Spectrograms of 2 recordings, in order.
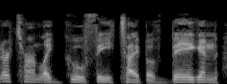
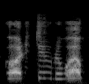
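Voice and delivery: barking drill sergeant, pitched way up; faster than usual. Retold or imitated. Drill sergeant ordering the recruit to hand over the rifle, barking high. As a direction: bark the order like a drill instructor. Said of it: "And he says to D'Onofrio".

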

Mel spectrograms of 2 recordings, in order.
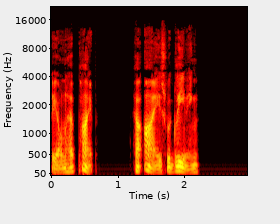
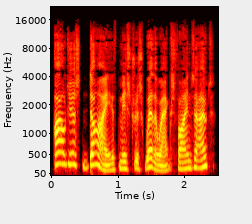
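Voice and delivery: put-on whiny young witch; 9 semitones higher than usual. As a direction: whine like a spoiled out-of-depth girl. Anagramma voice.

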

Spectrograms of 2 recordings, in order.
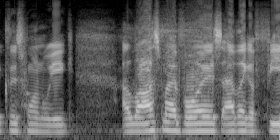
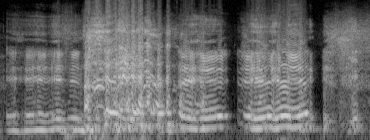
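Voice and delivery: long, higher mischievous giggle; imitated kid's giggle; 4 semitones higher, 3 dB louder than usual. Little brother coming to tickle his sick sibling, giggling. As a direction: giggle like a little kid creeping up. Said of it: "He's, like, giggling to himself".

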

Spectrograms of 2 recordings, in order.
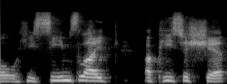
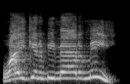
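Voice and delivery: higher, hammed-up athlete pleading innocence; joking, incredulous complaint; mock indignant protest; 7 semitones higher, 4 dB louder, faster than usual. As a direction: play-act protesting the blame, pitch climbing. Playing Favre protesting the blame.

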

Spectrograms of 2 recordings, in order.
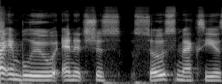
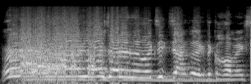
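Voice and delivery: loud, high fangirl squeal; excited squeal; 8 semitones higher, 6 dB louder than usual. Real, not acted. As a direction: squeal it out, overjoyed. Squealing over leaked toy photo.

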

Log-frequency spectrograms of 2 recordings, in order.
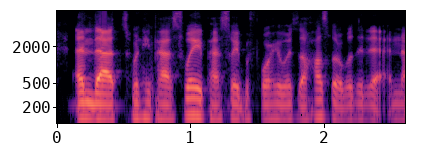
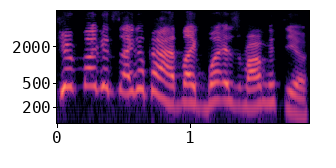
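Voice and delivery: very high incredulous outburst; child yelling at mom, very high and outraged; 11 semitones higher than usual. Retold or imitated. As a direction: scream it in disbelief.

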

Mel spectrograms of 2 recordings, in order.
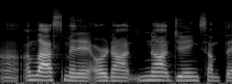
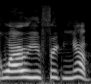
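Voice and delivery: retold exasperation; 9 semitones higher, 11 dB louder than usual. Retells partner questioning her upset.

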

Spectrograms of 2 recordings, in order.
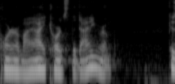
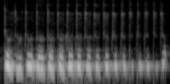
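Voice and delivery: rapid-fire "do-do-do", raised pitch; loud patter that fades as it runs off; imitated running footsteps; 4 semitones higher, 4 dB louder than usual. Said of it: "the footsteps booking it".

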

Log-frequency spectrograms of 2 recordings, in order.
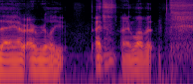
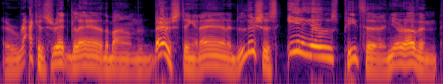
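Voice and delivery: hammed-up ballgame announcer, a touch higher; baseball announcer; 3 semitones higher than usual. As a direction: call the fireworks like a play-by-play man. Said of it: "pretending that I was a baseball announcer".

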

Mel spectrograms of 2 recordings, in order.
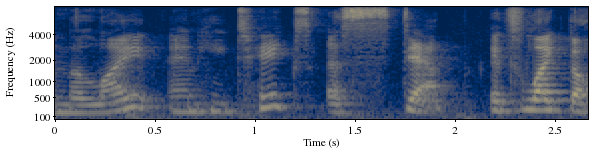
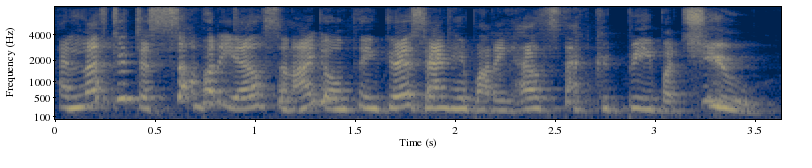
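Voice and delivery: angry Lola; 6 semitones higher, 5 dB louder than usual. Acted. Lola keeps accusing.

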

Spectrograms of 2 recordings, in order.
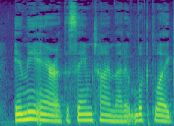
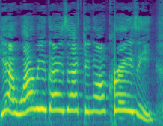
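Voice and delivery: scolding dad; 5 dB louder than usual. Acted. Dad scolding from other room.

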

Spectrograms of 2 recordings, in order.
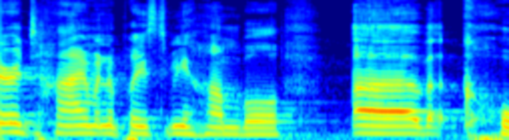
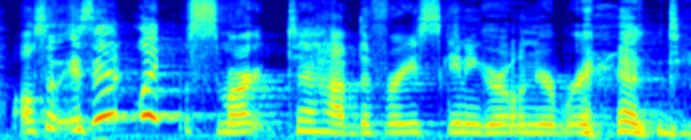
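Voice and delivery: laughing; 5 semitones higher, 3 dB louder than usual. Real, not acted. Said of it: "there's me laughing at my own joke again".

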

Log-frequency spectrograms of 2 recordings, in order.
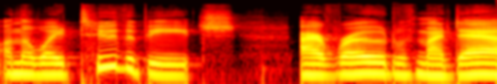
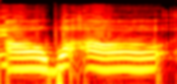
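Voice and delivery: loud, higher attempt at sounding French; mock French accent; 4 semitones higher, 9 dB louder than usual. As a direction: badly imitate a child's British-turned-French accent. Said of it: "sounding like she was French".

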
